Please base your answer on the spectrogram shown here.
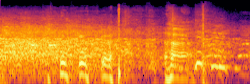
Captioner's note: laughter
